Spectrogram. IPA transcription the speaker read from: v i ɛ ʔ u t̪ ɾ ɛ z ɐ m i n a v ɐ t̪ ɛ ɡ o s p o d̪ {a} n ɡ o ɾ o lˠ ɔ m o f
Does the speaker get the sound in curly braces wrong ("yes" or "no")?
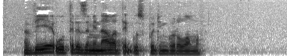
yes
